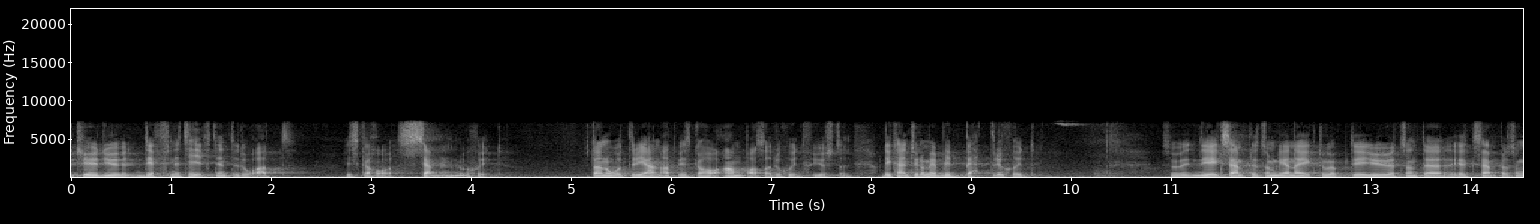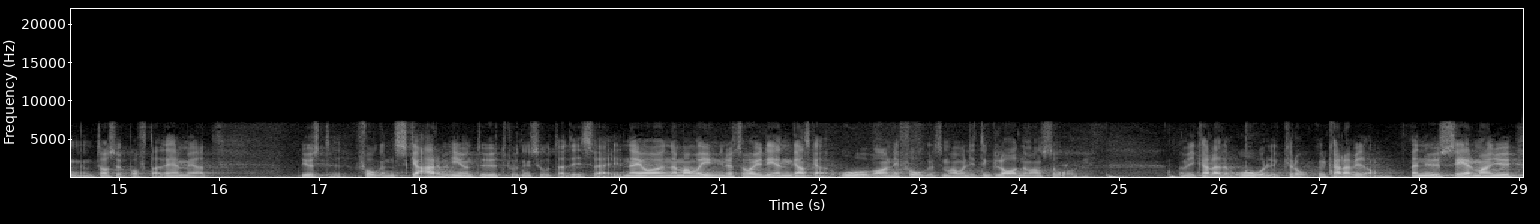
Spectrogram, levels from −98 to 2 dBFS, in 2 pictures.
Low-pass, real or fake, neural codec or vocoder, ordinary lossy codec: 7.2 kHz; real; none; none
